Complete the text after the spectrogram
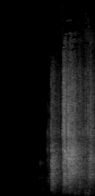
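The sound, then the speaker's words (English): A brief, crisp papery riffle of tarot cards being shuffled, starting after a short silence and swelling into a dense, bright flutter that continues to the end, with no voices. “Just connect to the cards by listening to the sound of them being shuffled and trusting that this message will resonate no matter the future place or time to which you listen to this episode.”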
